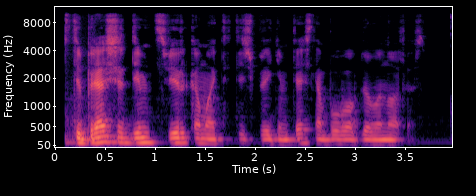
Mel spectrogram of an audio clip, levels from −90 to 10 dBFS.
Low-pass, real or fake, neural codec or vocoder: 9.9 kHz; real; none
